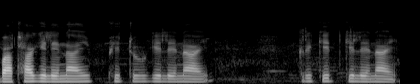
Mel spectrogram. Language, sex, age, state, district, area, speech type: Bodo, male, 18-30, Assam, Udalguri, rural, spontaneous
